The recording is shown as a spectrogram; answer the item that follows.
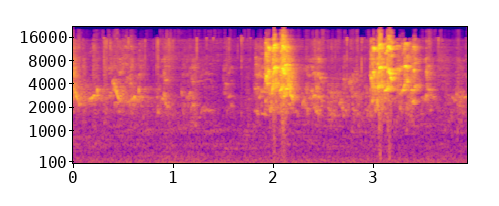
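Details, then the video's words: Birds at a feeding spot during feeding time; soft background chatter is broken by two loud, scratchy squawking bursts about one second apart. "Birds Feeding Time Sounds | Birds Chirping sounds"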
